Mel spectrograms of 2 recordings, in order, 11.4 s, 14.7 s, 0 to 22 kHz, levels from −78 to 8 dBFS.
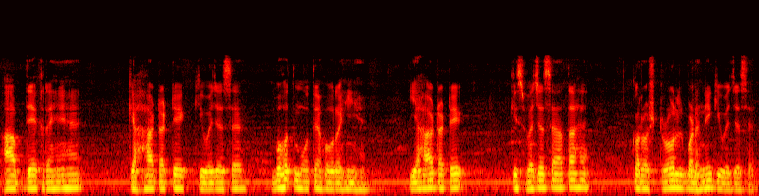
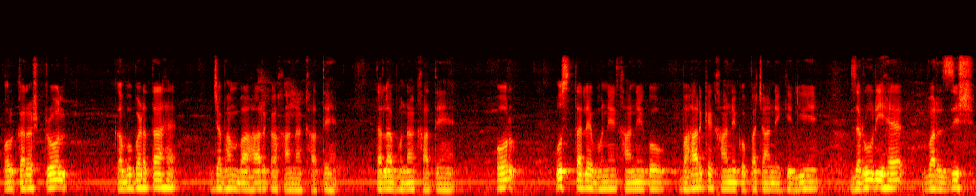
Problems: background sounds at intervals, background conversations at intervals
